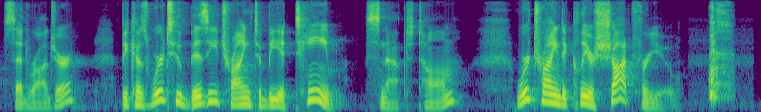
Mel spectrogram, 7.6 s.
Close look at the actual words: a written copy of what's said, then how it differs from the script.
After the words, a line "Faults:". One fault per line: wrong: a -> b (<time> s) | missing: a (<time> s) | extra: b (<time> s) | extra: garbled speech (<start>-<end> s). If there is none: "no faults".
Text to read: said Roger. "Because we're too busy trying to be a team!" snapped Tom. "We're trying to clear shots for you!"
said Roger. "Because we're too busy trying to be a team!" snapped Tom. "We're trying to clear shot for you!"
Faults:
wrong: shots -> shot (5.9 s)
